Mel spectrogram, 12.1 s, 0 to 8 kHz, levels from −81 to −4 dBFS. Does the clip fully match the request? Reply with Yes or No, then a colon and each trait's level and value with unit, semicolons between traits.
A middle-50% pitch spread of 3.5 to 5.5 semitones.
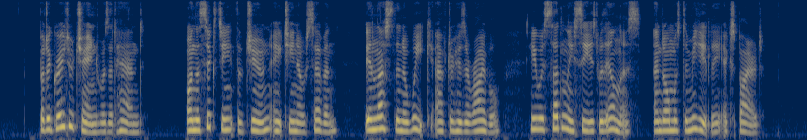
No: average, 3.0 semitones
